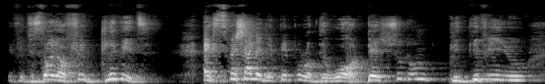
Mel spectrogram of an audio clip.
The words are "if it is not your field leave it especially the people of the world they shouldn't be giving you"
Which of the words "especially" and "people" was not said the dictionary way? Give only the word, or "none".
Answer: none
